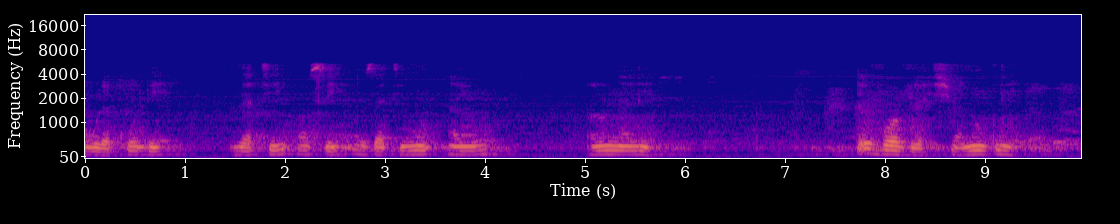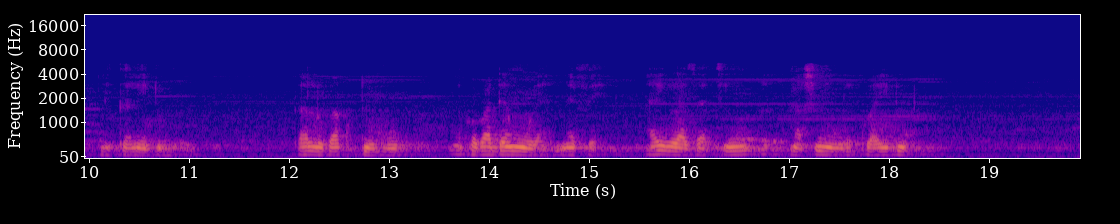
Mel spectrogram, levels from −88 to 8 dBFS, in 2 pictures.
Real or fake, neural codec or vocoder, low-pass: real; none; 5.4 kHz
